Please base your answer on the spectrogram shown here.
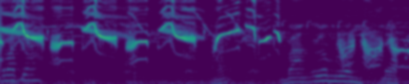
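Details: Caged Chinese hwamei with golden-yellow plumage, tame and singing freely: loud whistled phrases that slide down and repeat about twice a second, with a man speaking near the end.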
